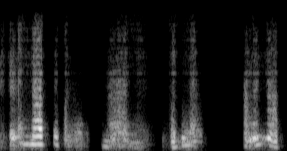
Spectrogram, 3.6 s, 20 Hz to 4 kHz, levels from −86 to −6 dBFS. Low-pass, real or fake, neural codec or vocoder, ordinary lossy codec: 3.6 kHz; fake; codec, 44.1 kHz, 0.9 kbps, DAC; none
